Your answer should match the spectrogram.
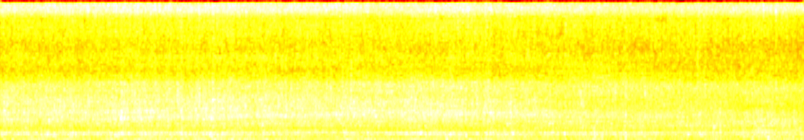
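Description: Shallow mountain river rushing over rocks and a boulder, a steady, unbroken water noise.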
